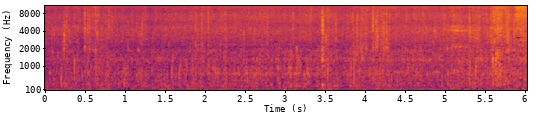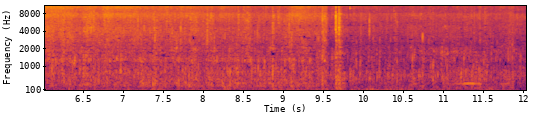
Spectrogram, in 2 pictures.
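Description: Fish curry gravy boiling and bubbling in an iron kadai. About halfway through, a metal spatula stirs it and the bubbling grows louder for a few seconds, ending with a sharp click.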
